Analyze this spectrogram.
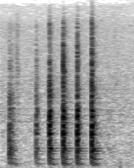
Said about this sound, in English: And then they knock on the door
